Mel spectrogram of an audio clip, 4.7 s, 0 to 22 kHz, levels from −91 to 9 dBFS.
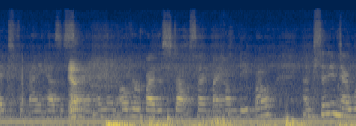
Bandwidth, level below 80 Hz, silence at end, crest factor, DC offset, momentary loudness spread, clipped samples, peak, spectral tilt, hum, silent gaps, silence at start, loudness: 11.5 kHz; -24 dBFS; 0 s; 18 dB; under 0.1%; 10 LU; under 0.1%; -4 dBFS; -6 dB/octave; none; none; 0 s; -26 LUFS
